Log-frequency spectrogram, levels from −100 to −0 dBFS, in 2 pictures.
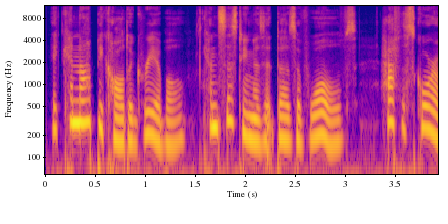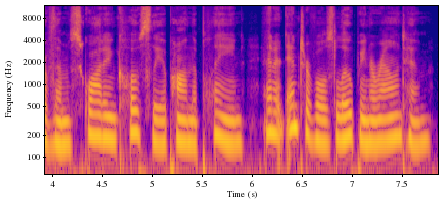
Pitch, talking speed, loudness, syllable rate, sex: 185 Hz, 190 wpm, -18 LUFS, 6.0 syllables/s, female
